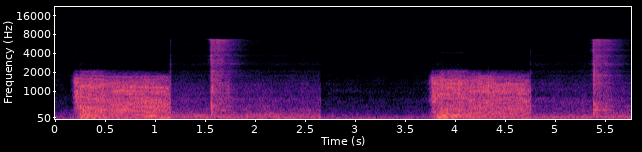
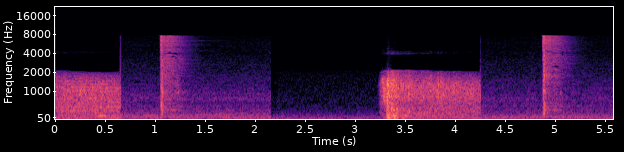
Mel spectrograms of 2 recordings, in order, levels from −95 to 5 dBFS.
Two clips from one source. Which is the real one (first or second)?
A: second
